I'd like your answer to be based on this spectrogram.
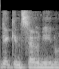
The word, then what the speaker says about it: Dickinsonian: I mean, if, if you're going to have a Dickinson, Dickinsonian, how do you say that? Dickinson? – I think, Dick, I think Dickinsonian was good.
